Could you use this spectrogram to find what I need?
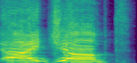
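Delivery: high, loud protest; indignant shout. Real, not acted. Player protesting a failed jump, indignant shout. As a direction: yell it in disbelief.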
